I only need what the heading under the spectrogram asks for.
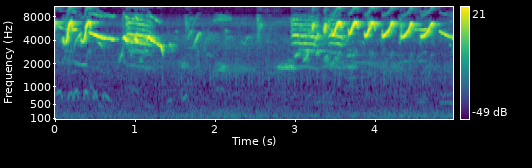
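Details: Large pied wagtail singing quick high trilled and slurred whistles, then a pause, then a fast run of repeated sharp chirps, roughly two per second; faint lower warbling notes in the background.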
